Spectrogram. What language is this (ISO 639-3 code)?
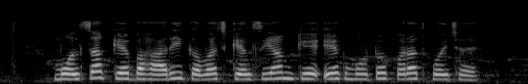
mai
